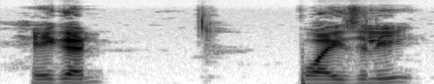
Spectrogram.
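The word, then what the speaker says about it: Hagen–Poiseuille: अगर circular pipe से laminar flow हो रहा होता है तो उसको हम कहते हैं हेगन, HAGEN, हेगन पॉइजली फ्लो।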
